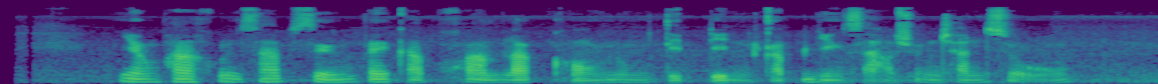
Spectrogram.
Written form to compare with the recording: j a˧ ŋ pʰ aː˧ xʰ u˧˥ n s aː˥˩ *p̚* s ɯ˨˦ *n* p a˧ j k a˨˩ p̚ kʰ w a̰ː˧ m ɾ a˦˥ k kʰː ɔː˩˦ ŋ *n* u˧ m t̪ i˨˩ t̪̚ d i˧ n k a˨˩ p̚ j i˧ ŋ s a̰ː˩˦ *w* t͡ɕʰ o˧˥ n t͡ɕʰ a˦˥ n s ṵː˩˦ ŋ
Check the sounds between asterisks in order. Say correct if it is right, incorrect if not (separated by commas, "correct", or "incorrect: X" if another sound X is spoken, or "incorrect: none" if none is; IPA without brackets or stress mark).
correct, incorrect: ŋ, correct, correct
